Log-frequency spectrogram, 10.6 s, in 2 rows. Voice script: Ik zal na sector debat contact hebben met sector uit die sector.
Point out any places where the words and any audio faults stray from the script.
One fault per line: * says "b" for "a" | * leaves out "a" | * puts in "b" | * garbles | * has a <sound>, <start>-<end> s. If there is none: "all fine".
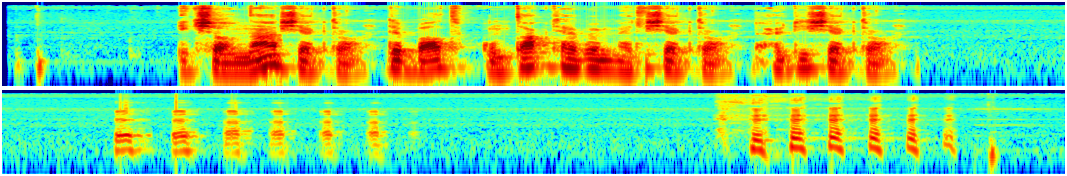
* has a laugh, 5.9-7.4 s
* has a laugh, 8.9-10.1 s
